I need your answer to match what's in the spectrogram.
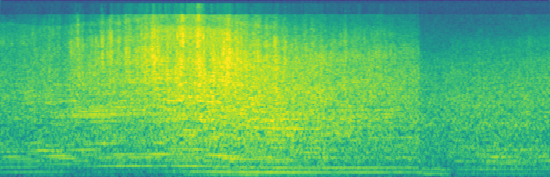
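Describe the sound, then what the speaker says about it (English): Race trucks on a racetrack, a broad roaring engine drone that swells as they pass at mid distance and then eases off, with no voices over it. "They still have several trucks out on the track"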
